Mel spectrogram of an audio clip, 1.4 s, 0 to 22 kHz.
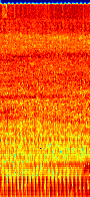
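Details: Kawasaki KLX 300 cold, with the stock airbox snorkel before the upgrade: steady, even single-cylinder thumping at about fourteen beats a second with no misses or tapping; normal idle.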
